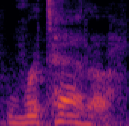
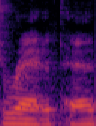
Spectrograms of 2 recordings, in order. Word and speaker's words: Rattata: metal from the future it's like when they said Rattata it's ritad dude please next if you say Rattata you got you got hit in the head a couple times you to go get a doctor appointment get it checked out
